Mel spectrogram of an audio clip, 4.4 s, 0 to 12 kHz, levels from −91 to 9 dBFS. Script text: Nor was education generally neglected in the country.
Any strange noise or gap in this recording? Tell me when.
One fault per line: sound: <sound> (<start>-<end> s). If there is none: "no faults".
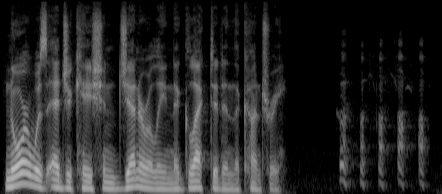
sound: laugh (3.4-4.3 s)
